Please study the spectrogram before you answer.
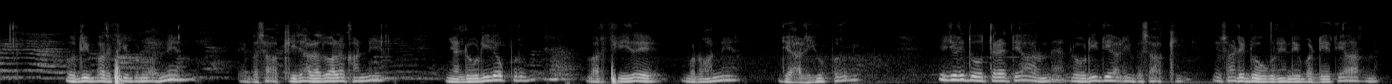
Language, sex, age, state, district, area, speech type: Dogri, male, 60+, Jammu and Kashmir, Samba, rural, spontaneous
